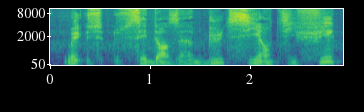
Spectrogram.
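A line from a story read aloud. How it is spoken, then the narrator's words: Plain. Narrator (French): répondit Pécuchet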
